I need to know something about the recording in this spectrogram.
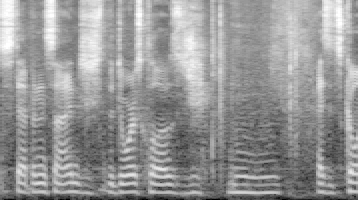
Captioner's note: whooshing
